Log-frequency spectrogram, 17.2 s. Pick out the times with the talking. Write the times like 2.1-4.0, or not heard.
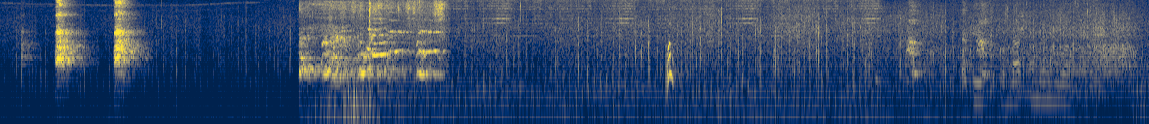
14.6-16.2.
